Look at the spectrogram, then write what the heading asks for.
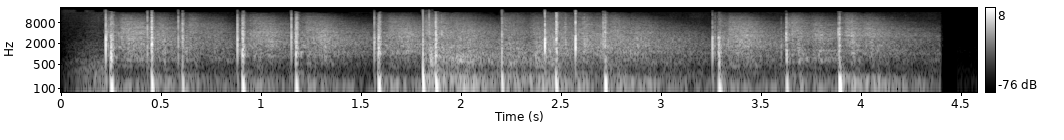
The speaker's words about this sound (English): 20? 30? Who knew how many ancient muskets, all firing at once, a disciplined volley.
